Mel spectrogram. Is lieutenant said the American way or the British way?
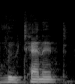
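American. It is said the American way, without an f sound.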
